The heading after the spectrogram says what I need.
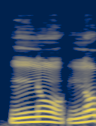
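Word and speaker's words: know: नो में भी आप देख सकते हैं कि स्टार्टिंग में के आया है और के बाद यदि एन आता है तो ये के क्या हो जाता है? साइलेंट हो जाता है, मतलब के का उच्चारण नहीं करना है।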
